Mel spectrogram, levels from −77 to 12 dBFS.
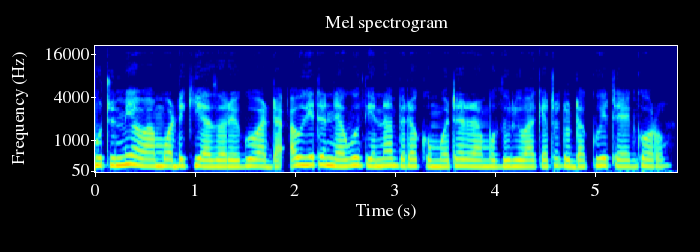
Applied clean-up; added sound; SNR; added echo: neural mask model Resemble Enhance denoiser.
